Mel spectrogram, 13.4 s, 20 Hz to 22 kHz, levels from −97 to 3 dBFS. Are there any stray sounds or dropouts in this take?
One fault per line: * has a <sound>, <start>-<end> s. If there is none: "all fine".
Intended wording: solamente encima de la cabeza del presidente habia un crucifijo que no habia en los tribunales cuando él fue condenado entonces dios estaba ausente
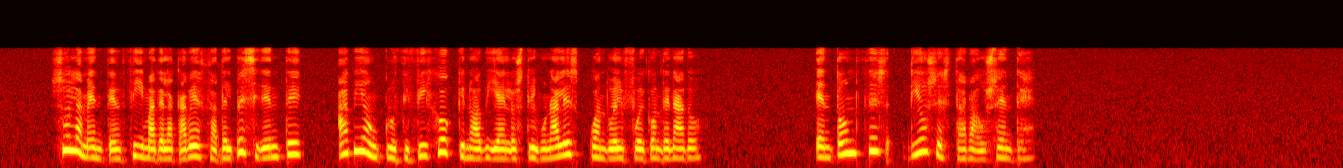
all fine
